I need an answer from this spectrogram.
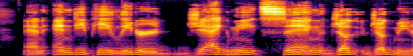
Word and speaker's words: Jagmeet: Trudeau and NDP leader Jagmeet Singh, Jagmeet apparently is how it's pronounced. I don't want to mispronounce that.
